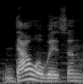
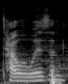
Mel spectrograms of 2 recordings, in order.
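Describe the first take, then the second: First: The word begins with a D sound. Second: The word begins with a T sound. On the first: This is the modern way to say it. "the modern way of pronouncing it" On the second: This is the older way to say it. "the original pronunciation"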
